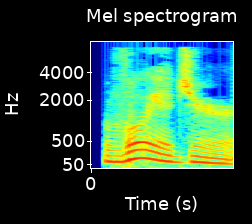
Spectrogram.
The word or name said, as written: voyager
